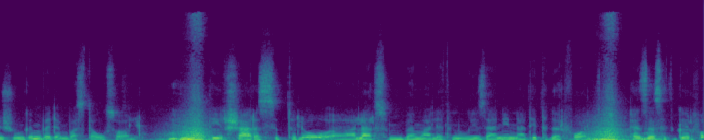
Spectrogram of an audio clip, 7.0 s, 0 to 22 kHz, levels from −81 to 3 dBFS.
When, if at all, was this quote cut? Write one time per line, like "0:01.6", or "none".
0:01.8
0:06.1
